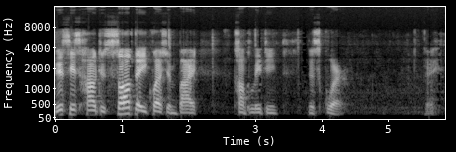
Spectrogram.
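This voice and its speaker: A man speaks at a medium pitch and a fairly slow pace, with long, frequent pauses. His pitch swings very widely and his loudness varies a lot. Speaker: math teacher. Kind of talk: tutorial.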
